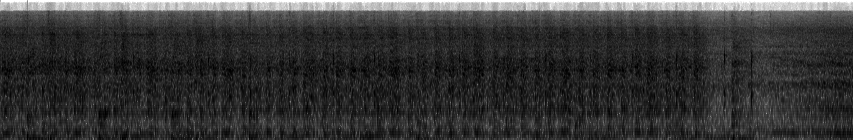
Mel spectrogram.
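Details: Jeep with a swapped-in, non-original engine: the starter churns steadily at about four compressions a second with no firing. Crank-no-start; starter bench-tested OK, anti-theft was suspected.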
